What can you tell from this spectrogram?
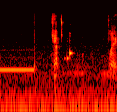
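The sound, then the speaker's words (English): Irregular electronic beeping from a phone app guiding where to aim the camera before capturing an image: a sustained low tone cuts off abruptly, then a few short, uneven bleeps and chirps follow, with a brief voice-like sound at the end. “So we're getting a lot of beeping now, but it's not really steady beeping.”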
